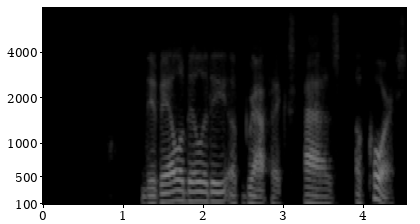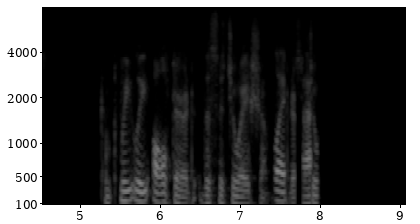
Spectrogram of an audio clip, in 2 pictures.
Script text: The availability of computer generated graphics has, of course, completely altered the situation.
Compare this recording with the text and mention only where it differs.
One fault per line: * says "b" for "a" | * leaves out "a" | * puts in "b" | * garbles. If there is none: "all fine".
* leaves out "computer generated"
* garbles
